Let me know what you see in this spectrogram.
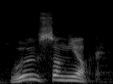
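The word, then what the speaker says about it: Woo Sang-hyeok: the world indoor champion in 2022, Wu Seyok, giving it the Korean pronunciation with the family name first.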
